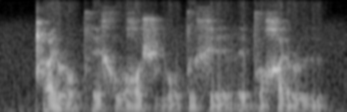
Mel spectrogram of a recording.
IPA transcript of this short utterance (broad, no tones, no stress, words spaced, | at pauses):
qʰeɹo t̪ʰexuʁoʃ ʎo t̪ɨxere d̪ʊχɛ ɹɨ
